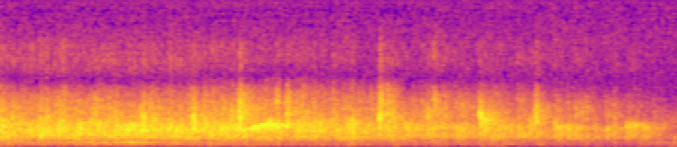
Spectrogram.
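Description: Audience applause at a school graduation ceremony in Sudbury, a dense, steady wash of many hands clapping that carries on throughout and tapers slightly toward the end.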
